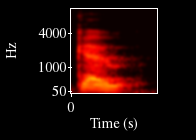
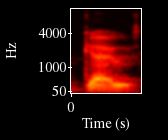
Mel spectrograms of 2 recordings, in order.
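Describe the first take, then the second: First: The final t becomes a catch in the throat. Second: The final t is clearly released. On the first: "the letter T just disappears" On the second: "it's not a goat"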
